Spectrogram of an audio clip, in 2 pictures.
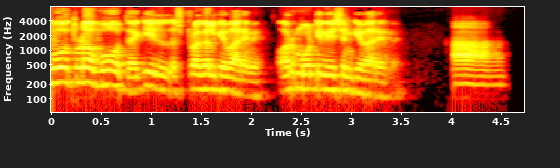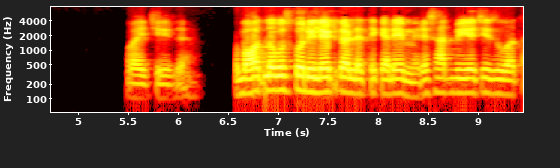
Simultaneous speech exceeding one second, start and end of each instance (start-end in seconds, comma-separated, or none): none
